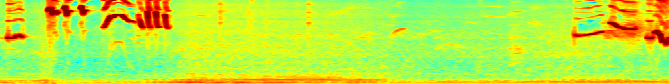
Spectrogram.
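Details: Orange-headed thrush singing in two bursts of high trilled and sliding whistles, separated by several seconds of near silence with faint low rumble, ending with warbling wavering notes.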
